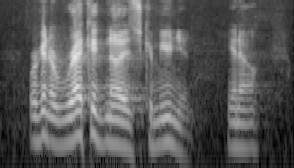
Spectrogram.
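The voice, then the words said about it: Mock deep solemn voice. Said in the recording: “with a deep voice.”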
